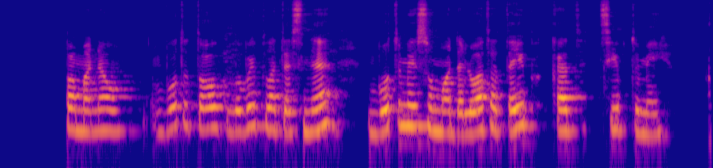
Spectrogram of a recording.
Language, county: Lithuanian, Kaunas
